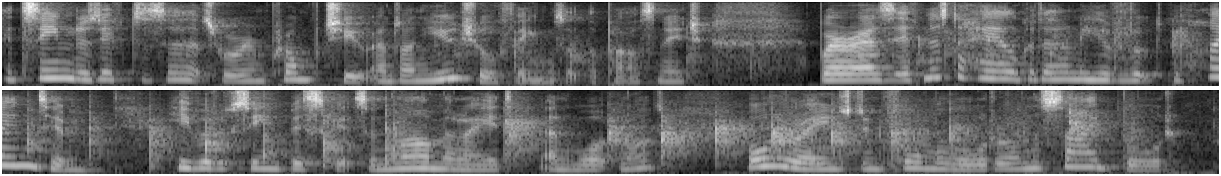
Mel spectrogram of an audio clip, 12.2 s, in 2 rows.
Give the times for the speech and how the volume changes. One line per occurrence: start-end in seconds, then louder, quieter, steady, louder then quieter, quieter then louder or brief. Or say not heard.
0.0-12.1 steady.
